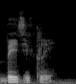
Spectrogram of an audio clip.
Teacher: Al doilea A nu este pronunțat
